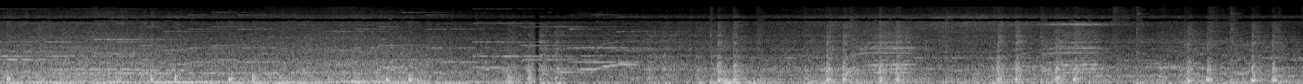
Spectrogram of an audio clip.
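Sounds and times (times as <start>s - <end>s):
train rumble: 0.0s - 13.0s
train wheels clicking over rail joints: 0.0s - 13.0s.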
